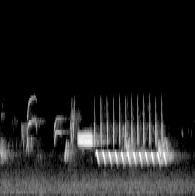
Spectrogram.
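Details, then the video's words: Bewick's wren singing: a few thin high introductory notes, a steady whistled tone, then a fast even trill of about a dozen repeated notes, with soft background hiss. "Beautiful Bewick's Wren Songs |Calling | Singing!"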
